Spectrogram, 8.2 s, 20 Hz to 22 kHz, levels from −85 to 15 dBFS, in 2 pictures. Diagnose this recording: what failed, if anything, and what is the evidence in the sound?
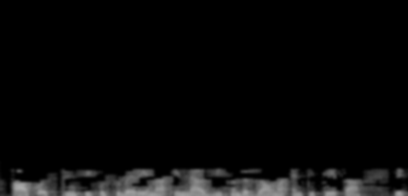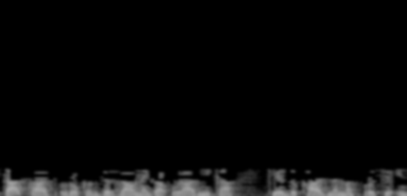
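Heavy MP3 compression artefacts run through the whole speech recording, at the codec stage. Nothing reaches above 3 kHz, and the sound is watery and swirly, which fits a bitrate as low as 8 kbps. The likely mechanism is an MP3 encoder starved of bits, cutting the treble and zeroing weak frequency lines that flicker between frames.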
